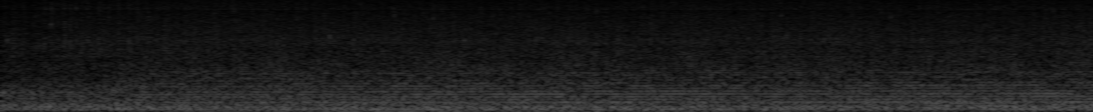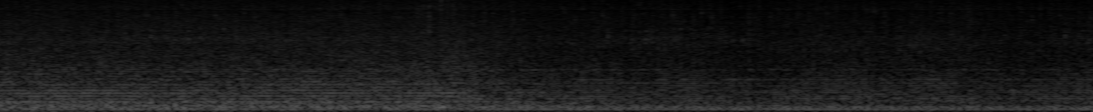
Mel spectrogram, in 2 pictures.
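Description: Propeller plane engines drone steadily in a large formation.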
